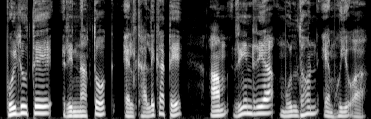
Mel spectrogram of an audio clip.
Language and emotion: Santali, neutral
